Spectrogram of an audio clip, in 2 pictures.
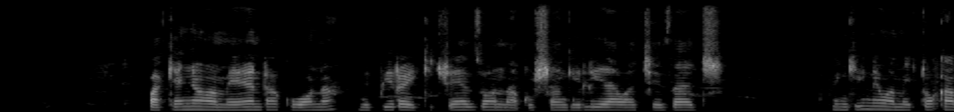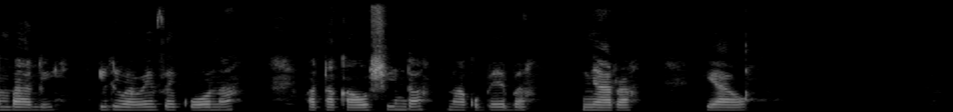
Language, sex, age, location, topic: Swahili, female, 25-35, Mombasa, government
